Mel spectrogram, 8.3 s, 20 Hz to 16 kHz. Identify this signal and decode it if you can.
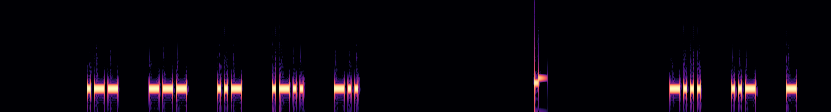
Morse code, heard as a keyed tone, about 36 wpm, spaced as for 20 wpm, 700 Hz. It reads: WOULD BUT
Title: 3x Character Spacing - Top 200 Words - 35wpm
